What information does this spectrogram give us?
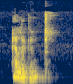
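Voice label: "elegant", British English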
